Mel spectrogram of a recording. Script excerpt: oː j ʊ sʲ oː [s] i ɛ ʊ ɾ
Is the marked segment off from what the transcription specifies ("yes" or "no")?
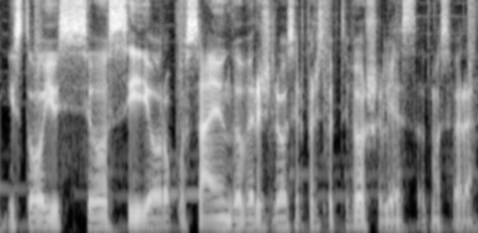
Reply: no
